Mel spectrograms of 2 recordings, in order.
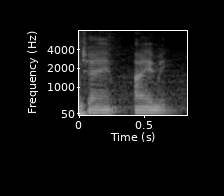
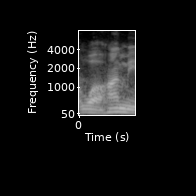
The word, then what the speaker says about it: Jaime: Jamie. Yeah. Is it Jamie or Jaime? Jamie or Jaime? I'm sure it was Jaime Mendoza. Yeah, it's Jaime if you want to pronounce it correctly in a different language.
